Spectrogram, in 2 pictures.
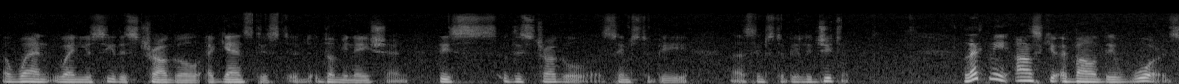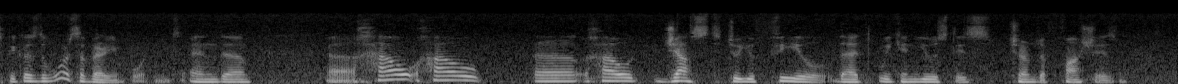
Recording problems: garbled, watery; slightly
hiss; noticeable; throughout; 20 dB below the speech

